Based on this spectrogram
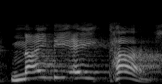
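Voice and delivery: Ninety-eight times drawn out slowly and high; emphatic count. Real, not acted. Preacher hammering the count to the congregation, slow and high.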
